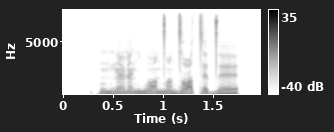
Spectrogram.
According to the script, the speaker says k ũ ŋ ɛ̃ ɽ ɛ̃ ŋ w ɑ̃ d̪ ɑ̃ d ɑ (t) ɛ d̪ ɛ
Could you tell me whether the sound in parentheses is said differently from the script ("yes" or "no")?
no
